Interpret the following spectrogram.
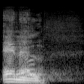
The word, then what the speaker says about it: Enel: Enel is, I think, in Italian we pronunciate it Enel.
